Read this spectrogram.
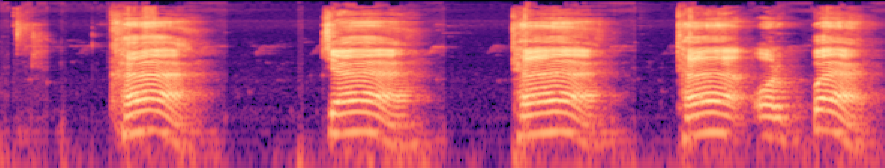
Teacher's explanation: श्वास है, अघोष है, लेकिन महाप्राण है।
